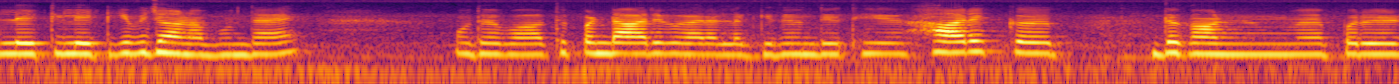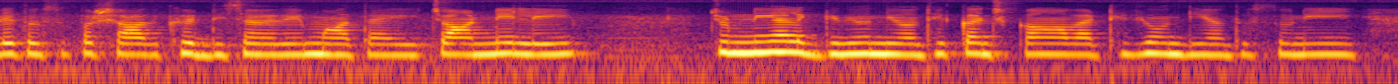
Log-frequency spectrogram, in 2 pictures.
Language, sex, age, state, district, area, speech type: Dogri, female, 18-30, Jammu and Kashmir, Reasi, rural, spontaneous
